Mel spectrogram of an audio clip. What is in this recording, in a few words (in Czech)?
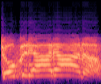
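Czech player killed enemy, mood medium; War Thunder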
